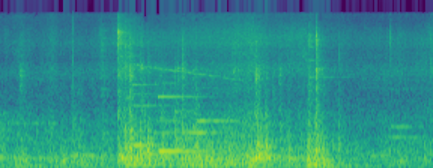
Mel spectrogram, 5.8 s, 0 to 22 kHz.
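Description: Tokyu 9000 series train running on the rails. About one and a half seconds in the noise jumps up into a louder stretch of rumbling with several high squealing tones and a few sharp knocks, which eases back after about three seconds.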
